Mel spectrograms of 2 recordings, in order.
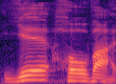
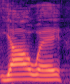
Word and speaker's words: Yehovah: Unequivocal that this rabbi is saying the name is Yehovah, not Yahweh, not Yahuwah, though you don't find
